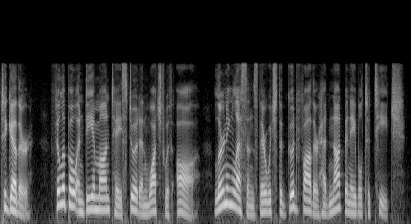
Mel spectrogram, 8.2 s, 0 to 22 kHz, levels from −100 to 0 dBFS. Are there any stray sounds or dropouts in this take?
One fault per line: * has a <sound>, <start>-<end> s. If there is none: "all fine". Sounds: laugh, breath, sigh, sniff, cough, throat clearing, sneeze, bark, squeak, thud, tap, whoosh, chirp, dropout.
all fine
